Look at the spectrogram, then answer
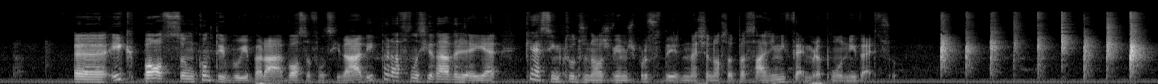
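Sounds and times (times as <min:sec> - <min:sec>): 
faint low hum: 0:00.0 - 0:11.5
speech: 0:00.7 - 0:09.2
hand claps: 0:09.4 - 0:11.5.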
